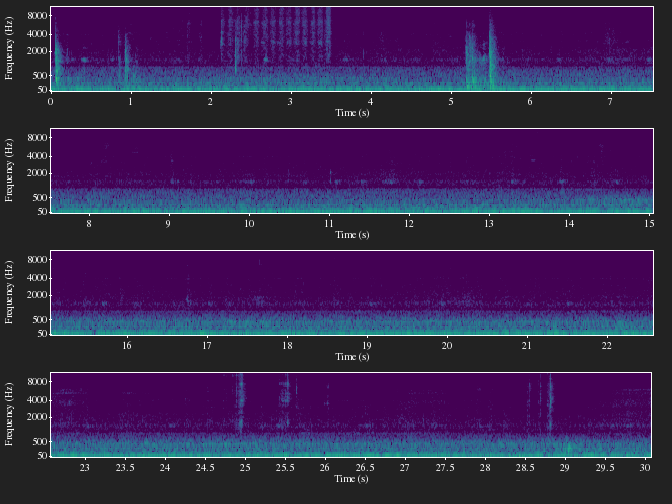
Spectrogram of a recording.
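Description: A steady low hum, with a few faint cuts and scrapes of a rough-out carving knife on a small block of wood. There is a short rasping cut about two seconds in and a sharper click about five seconds in.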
